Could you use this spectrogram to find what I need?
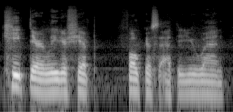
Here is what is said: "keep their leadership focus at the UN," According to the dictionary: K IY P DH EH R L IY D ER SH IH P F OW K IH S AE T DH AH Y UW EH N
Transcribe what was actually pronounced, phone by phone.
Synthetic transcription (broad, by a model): K IY P DH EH R L IY D ER SH IH P F OW K IH S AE T DH AH Y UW EH N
